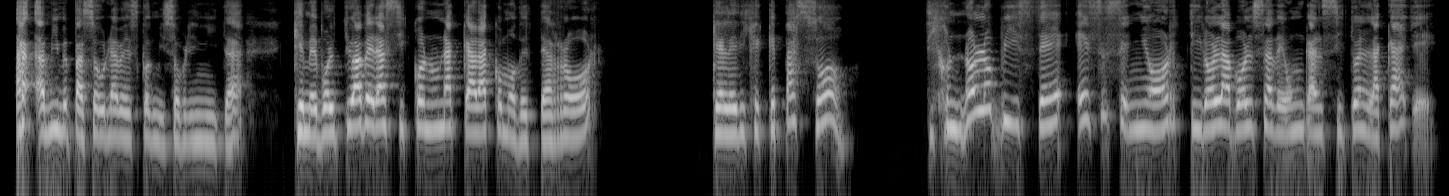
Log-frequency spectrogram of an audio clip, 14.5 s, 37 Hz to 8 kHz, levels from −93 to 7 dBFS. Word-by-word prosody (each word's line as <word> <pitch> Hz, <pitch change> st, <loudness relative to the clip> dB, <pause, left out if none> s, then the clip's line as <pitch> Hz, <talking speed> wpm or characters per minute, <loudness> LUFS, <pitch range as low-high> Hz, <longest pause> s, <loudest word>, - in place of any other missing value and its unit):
¡Ah!, -, -, +6 dB
a -, -, +7 dB
mí 230 Hz, +2 st, 0 dB
me 225 Hz, -1 st, -2 dB
pasó 190 Hz, +2 st, +1 dB
una 195 Hz, 0 st, -1 dB
vez 180 Hz, -1 st, -4 dB
con 175 Hz, -, -6 dB
mi 160 Hz, -, -8 dB
sobrinita, 165 Hz, 0 st, -5 dB, 0.5 s
que 220 Hz, 0 st, +5 dB
me 195 Hz, -1 st, +3 dB
volteó 210 Hz, +5 st, +3 dB
a 255 Hz, -, +9 dB
ver 255 Hz, -2 st, +6 dB
así, 250 Hz, -3 st, 0 dB
con 245 Hz, -1 st, +1 dB
una 240 Hz, +1 st, 0 dB
cara 215 Hz, 0 st, +3 dB
como 200 Hz, -4 st, -3 dB
de 170 Hz, 0 st, -4 dB
terror 180 Hz, +4 st, -1 dB, 1.1 s
que 205 Hz, -1 st, +3 dB
le 200 Hz, 0 st, +4 dB
dije: 210 Hz, +1 st, -7 dB
"¿Qué 230 Hz, -, -2 dB
pasó?", 275 Hz, +4 st, -2 dB, 0.7 s
dijo, 205 Hz, +5 st, -4 dB
"¿No 260 Hz, +8 st, +4 dB
lo 390 Hz, +2 st, +3 dB
viste? 270 Hz, +1 st, -2 dB
Ese 305 Hz, +4 st, -4 dB
señor 235 Hz, +2 st, -2 dB
tiró 235 Hz, -1 st, 0 dB
la 250 Hz, -1 st, +5 dB
bolsa 235 Hz, +1 st, -1 dB
de 215 Hz, -, -3 dB
un 225 Hz, +1 st, -5 dB
gansito 215 Hz, +1 st, -3 dB
en 225 Hz, -2 st, -5 dB
la 185 Hz, 0 st, -3 dB
calle". 400 Hz, -, -5 dB
230 Hz, 175 wpm, -23 LUFS, 200-250 Hz, 1.1 s, a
